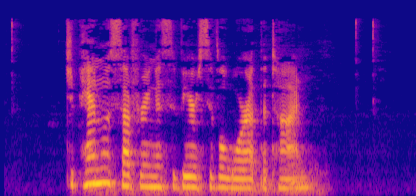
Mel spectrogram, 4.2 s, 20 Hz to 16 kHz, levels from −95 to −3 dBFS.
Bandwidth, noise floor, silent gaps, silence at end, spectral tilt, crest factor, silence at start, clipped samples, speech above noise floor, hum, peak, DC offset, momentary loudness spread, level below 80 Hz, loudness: 11.5 kHz; -72 dBFS; none; 0.95 s; -5.5 dB/octave; 18 dB; 0.65 s; under 0.1%; 52 dB; none; -4 dBFS; under 0.1%; 12 LU; -54 dBFS; -21 LUFS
